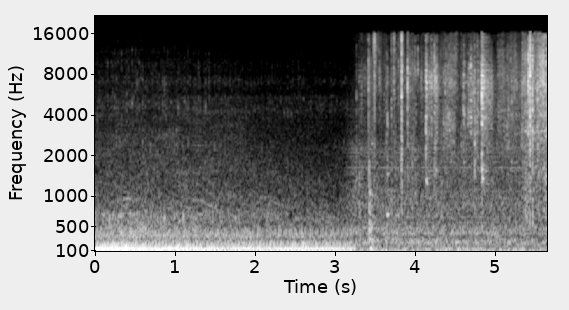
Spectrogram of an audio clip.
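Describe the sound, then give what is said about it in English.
A vintage Spitfire propeller fighter plane's engine drones steadily with a deep, throbbing hum, then gives way to a loud, rushing roar with crackling bursts of wind noise. No one speaks. “So to then be able to sit in this machine or to even fly it is an incredible privilege. These are the planes that saved Britain and Europe in its darkest hour.”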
